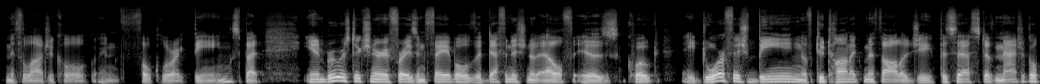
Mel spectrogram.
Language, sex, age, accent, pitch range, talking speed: English, male, 30-49, American, 90-105 Hz, 155 wpm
